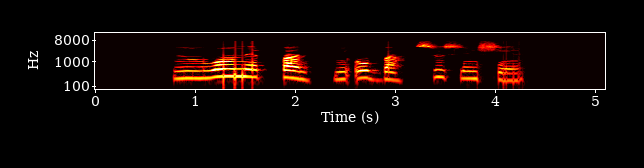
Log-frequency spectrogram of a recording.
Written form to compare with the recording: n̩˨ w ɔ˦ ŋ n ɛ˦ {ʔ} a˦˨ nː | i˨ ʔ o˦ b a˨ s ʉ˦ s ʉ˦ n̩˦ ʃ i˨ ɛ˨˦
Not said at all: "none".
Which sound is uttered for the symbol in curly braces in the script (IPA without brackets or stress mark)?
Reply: p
